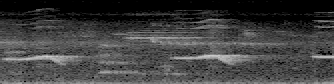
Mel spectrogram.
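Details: Asian koel calling on a spring afternoon, its kuhu kuhu call heard as two rising whistled notes about two seconds apart, with faint higher chirps from other birds behind.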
